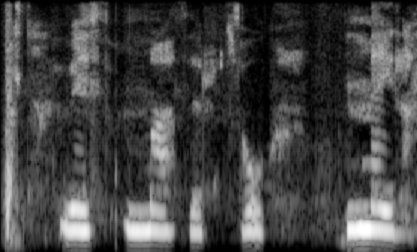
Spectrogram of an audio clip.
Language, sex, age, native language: Icelandic, female, 7, Icelandic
